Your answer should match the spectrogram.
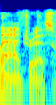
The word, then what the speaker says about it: address: So different from your home address where you live. Yeah, and there the stress is on the first syllable. Address.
